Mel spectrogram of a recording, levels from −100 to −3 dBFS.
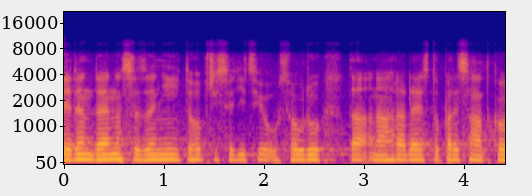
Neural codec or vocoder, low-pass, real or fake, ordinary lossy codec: none; 7.2 kHz; real; Opus, 32 kbps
